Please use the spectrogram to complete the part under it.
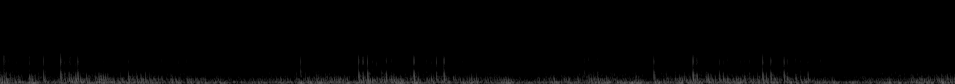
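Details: American Shorthair cat in deep sleep indoors, purring quietly; a soft low drone punctuated by short breathy clicks and swells at irregular intervals.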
